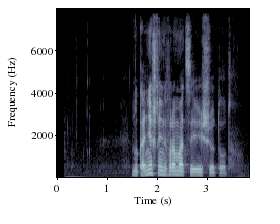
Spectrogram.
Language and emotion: Russian, neutral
